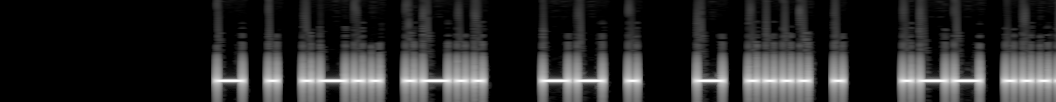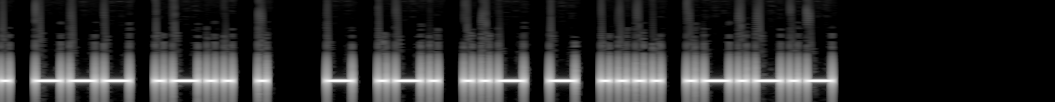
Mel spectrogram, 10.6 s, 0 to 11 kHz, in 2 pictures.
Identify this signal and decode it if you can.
Morse code, heard as a keyed tone, about 28 wpm, 700 Hz. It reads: TELL ME THE WHOLE TRUTH.
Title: Sentences from Top 800 Words 28wpm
